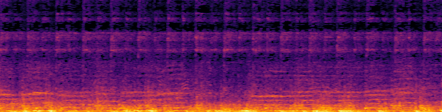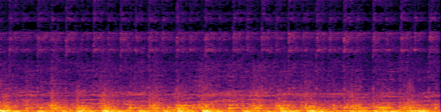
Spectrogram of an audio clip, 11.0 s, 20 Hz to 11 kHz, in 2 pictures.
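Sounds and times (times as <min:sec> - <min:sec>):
deeper seated drums: 0:00.0 - 0:11.0
hand drums: 0:00.0 - 0:11.0
women singing together: 0:00.0 - 0:11.0.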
